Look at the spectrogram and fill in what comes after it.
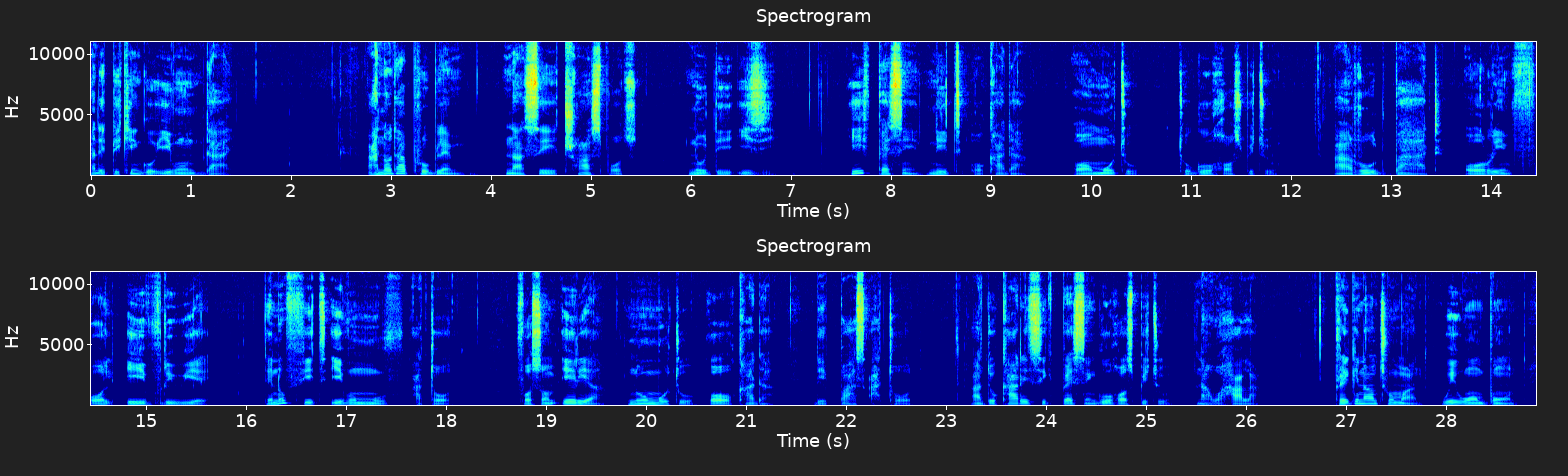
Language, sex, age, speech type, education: Nigerian Pidgin, male, 15-29, spontaneous, tertiary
